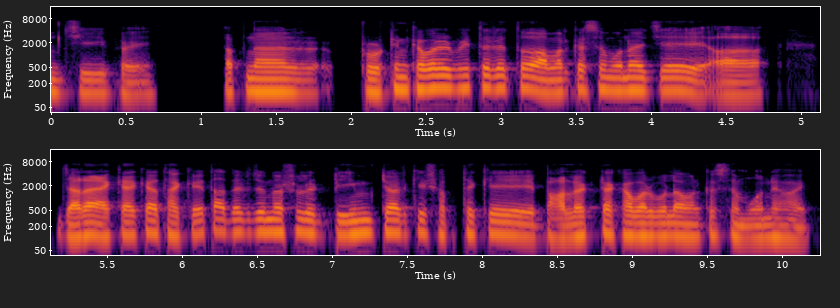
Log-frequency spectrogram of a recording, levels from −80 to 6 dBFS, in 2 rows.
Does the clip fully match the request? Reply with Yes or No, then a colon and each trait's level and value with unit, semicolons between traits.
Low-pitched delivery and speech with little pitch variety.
No: low, 125 Hz; average, 3.2 semitones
